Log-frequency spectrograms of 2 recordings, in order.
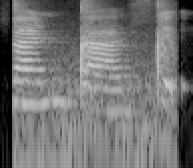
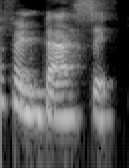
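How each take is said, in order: First: "fantastic" slowly as फैं, टा, stick; three separate, slow syllables in fantastic. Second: Said in the usual way. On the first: Shown as a demonstration. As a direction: break fantastic into three clapped beats. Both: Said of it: "मैंने कितने बार clap किया".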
